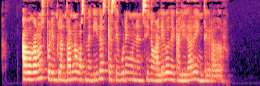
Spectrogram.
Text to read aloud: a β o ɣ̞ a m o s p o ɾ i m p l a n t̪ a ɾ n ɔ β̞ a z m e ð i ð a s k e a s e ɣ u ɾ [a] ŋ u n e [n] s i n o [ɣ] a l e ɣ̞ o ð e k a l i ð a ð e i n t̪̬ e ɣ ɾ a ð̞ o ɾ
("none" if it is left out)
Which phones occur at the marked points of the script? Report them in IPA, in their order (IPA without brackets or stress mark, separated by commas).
e, n, ɣ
